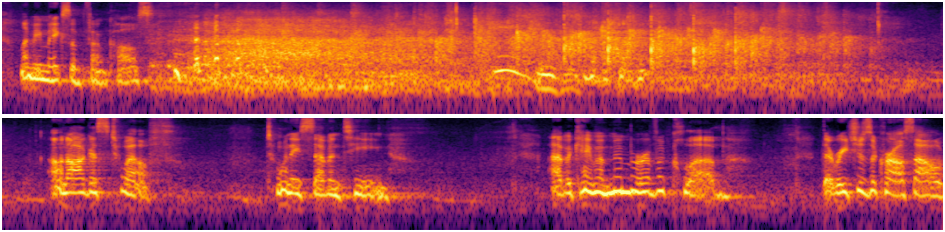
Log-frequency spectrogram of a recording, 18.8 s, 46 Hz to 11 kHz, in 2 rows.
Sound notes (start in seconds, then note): 7.0 laughter; 11.5 applause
